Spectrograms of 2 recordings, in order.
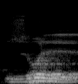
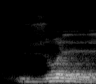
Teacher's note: Lam itu huruf tipis, hati-hati menjadi ikut tebal atau monyong karena dhammah pada sebelumnya.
